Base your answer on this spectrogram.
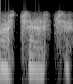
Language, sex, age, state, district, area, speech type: Kashmiri, female, 60+, Jammu and Kashmir, Pulwama, rural, conversation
